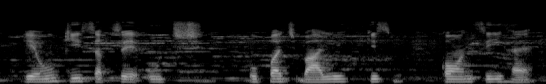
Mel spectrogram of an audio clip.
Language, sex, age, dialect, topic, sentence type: Hindi, male, 60-100, Kanauji Braj Bhasha, agriculture, question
